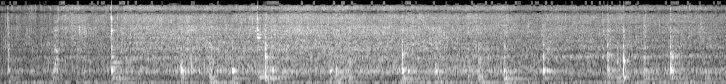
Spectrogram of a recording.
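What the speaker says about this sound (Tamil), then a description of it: "ஒரு தக்காளி வந்து நம்ம வதக்க போட்டாச்சு" Tomato and curry leaves sauté in a hot pan, giving a steady, close sizzle broken by light scrapes and taps of stirring, with no voices.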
